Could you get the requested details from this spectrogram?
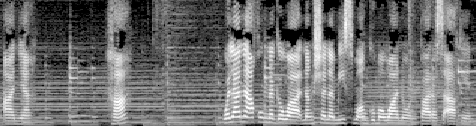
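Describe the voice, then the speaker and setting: This audiobook narrator reads a first-person romance expressively at medium pitch and normal speed. She switches freely between Tagalog and English phrases, and there's music underneath.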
